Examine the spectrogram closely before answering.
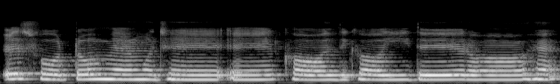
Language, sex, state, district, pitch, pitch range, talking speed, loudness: Hindi, female, Madhya Pradesh, Umaria, 220 Hz, 215-230 Hz, 105 wpm, -12 LUFS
